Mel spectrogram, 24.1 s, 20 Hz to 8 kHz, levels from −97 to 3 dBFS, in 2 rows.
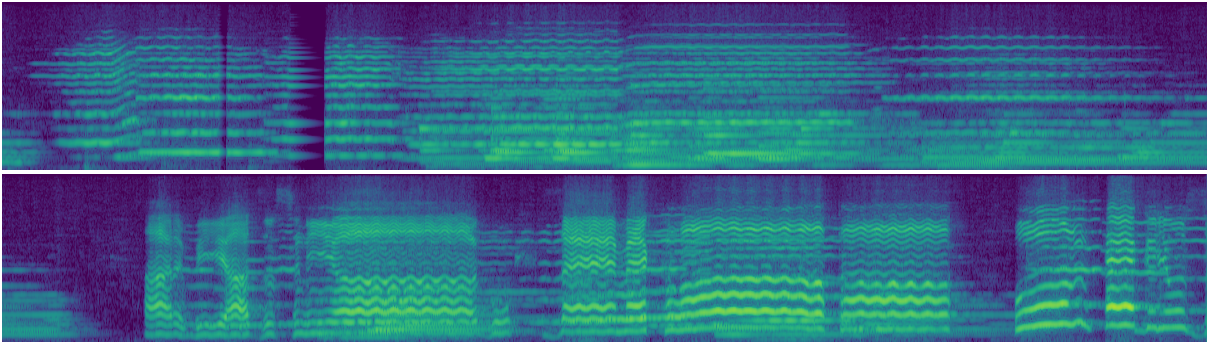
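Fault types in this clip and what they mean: Short stall from a late packet: at 2.17 to 2.27 s the last sound is held about 81 ms, then resumes without loss, shorter than a freeze.
Call audio freeze: from 2.89 to 3.25 s sound trails off into roughly 70 ms of silence, likely from held-up packets, then resumes exactly where it stopped.
Jitter buffer speed-up: four stretches between 8.80 and 20.95 s run about 6 to 7 percent fast at unchanged pitch, trimming audio rather than inserting gaps.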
